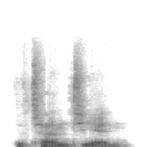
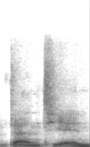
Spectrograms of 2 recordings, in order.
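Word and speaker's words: 丹田: Once it's reached the Tantien, or Dantien, depending upon how you say it and which part of the world you're from, the energy that animates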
